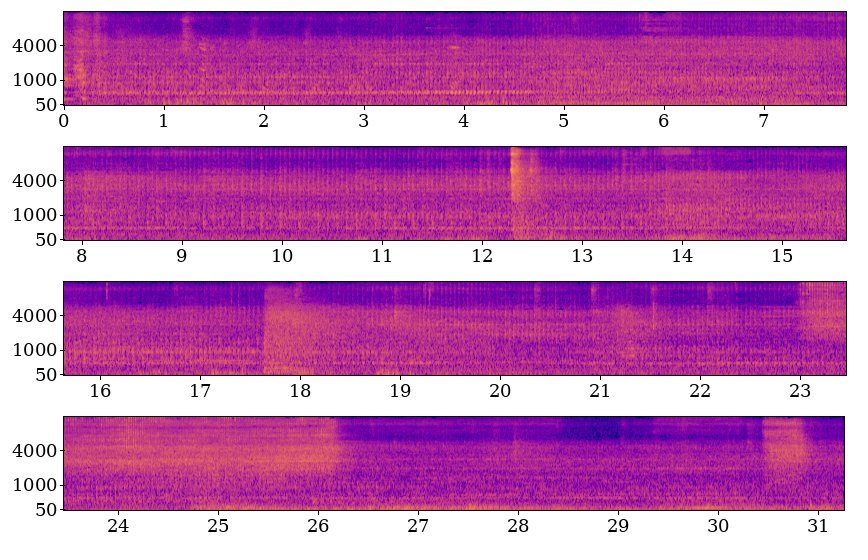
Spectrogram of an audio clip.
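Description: Steady mechanical hum with a constant tone over a low rumble, from running food-processing machinery. A few sharp clicks come partway through, and a burst of hissing comes about three-quarters of the way in.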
